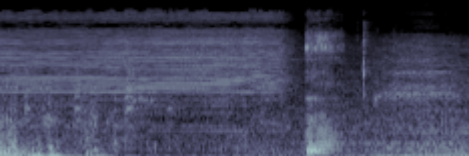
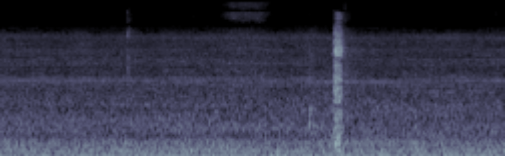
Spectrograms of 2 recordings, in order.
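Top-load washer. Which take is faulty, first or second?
first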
